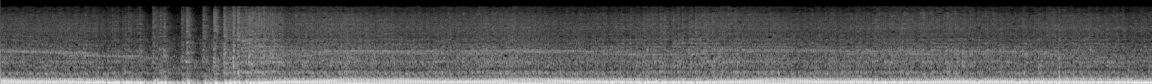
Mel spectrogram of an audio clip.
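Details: Ford 2.3L turbo Lima swap on PIMPX batch-fire engine management, being warmed up to verify base timing against the computer; catches about two seconds in, then settles into a steady idle with slight slow speed drift, running normally.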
